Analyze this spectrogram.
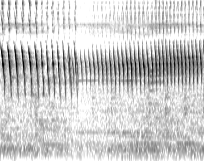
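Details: Canary song with a long roll, used to coax young canaries to sing. Quick chips flow into a continuous rapid, evenly pulsed high trill lasting about two seconds, with low background noise.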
